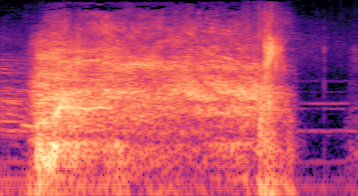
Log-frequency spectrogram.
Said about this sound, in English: As you're looking up, you hear this in the distance. And screams. In the distance.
